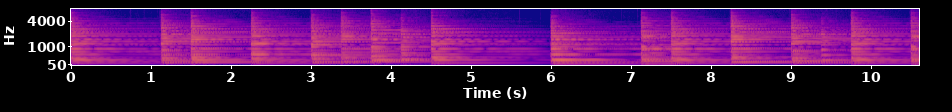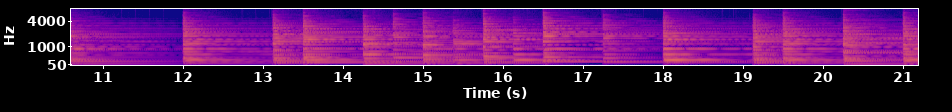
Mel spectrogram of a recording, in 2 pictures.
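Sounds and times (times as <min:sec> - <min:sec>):
piano harmony: 0:00.0 - 0:21.1.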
